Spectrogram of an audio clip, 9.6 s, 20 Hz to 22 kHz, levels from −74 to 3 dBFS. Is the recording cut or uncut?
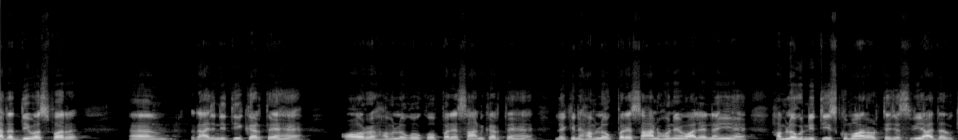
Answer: uncut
